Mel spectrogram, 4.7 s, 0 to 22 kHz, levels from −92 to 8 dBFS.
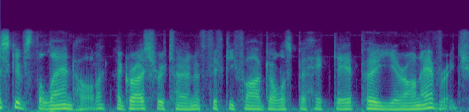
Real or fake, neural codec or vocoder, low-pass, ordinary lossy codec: real; none; 7.2 kHz; Opus, 32 kbps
